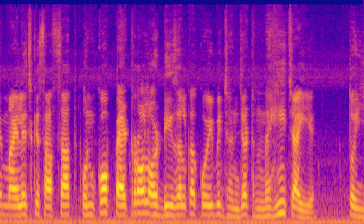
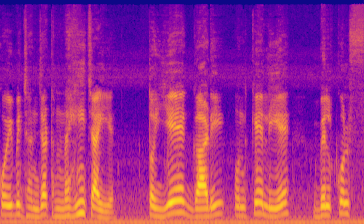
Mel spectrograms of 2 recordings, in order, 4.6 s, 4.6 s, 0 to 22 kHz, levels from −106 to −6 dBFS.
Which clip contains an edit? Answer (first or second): first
